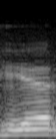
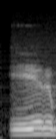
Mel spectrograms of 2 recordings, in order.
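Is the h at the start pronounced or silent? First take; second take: pronounced; silent. First: The word starts with an audible h sound. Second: The word starts with a vowel, no h sound. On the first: The speaker calls it wrong. "हेयर नहीं बोलेंगे" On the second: The speaker calls it right. "एयर बोलते हैं इसको"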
